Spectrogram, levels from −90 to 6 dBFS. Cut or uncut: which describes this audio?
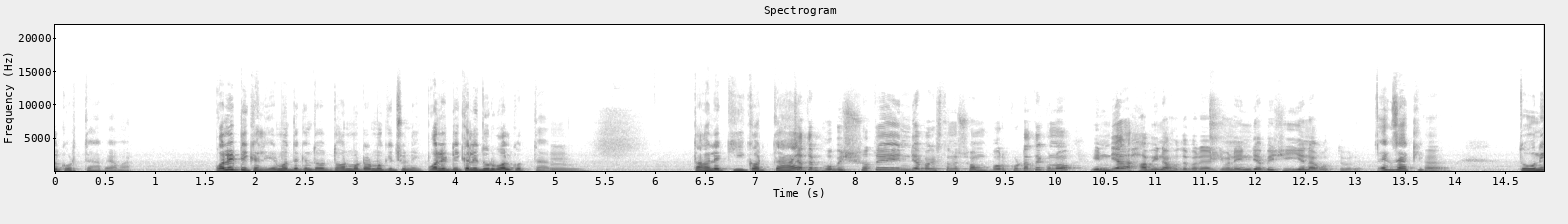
uncut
